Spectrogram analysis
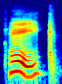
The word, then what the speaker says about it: steak: it has salads sandwiches steak and more go ahead good good be careful with the pronunciation of this word okay repeat after me steak take what's steak it's beef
